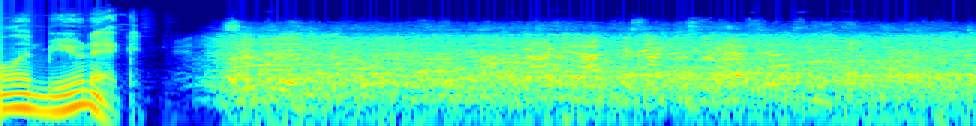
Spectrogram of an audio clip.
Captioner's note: people chattering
